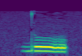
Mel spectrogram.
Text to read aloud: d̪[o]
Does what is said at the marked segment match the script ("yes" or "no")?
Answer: no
